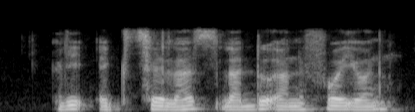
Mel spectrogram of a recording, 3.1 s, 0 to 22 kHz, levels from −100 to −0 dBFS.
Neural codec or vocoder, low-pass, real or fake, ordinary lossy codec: vocoder, 22.05 kHz, 80 mel bands, Vocos; 7.2 kHz; fake; Opus, 32 kbps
